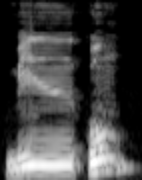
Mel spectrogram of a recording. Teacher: নুন সাকিন এখানে আমরা এখফা করবো, লাইট গুন্না , আর কুম এখানে মিম সাকিন আমরা এখানে আমরা থেমে যাব,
